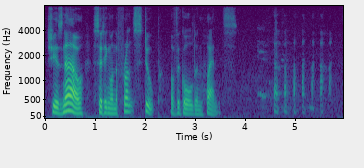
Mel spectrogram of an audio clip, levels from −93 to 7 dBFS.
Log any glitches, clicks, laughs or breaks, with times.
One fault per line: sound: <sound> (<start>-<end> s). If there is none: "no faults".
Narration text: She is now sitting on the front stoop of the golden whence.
sound: laugh (4.2-5.8 s)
